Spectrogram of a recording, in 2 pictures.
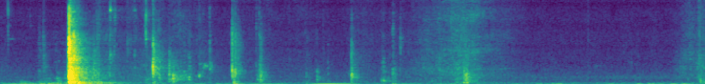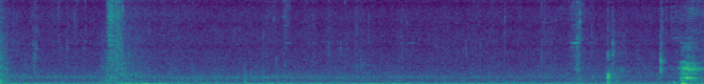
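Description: Hands working a rubber fuel line onto its fitting at a small engine's carburetor: scattered clicks and knocks of parts and tools being handled. The loudest knock comes about a second in, with fainter ticks and a rustle over the next few seconds, then it goes mostly quiet.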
